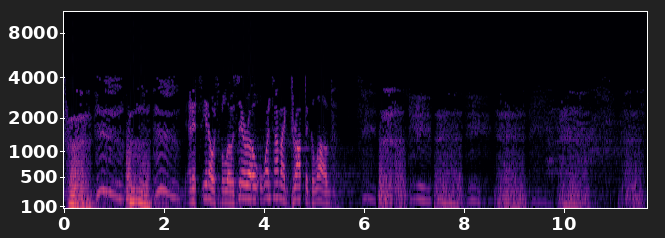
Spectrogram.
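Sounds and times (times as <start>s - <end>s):
person imitating labored breathing at high altitude: 0.0s - 2.4s, 5.9s - 11.6s
speech: 2.5s - 5.6s.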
